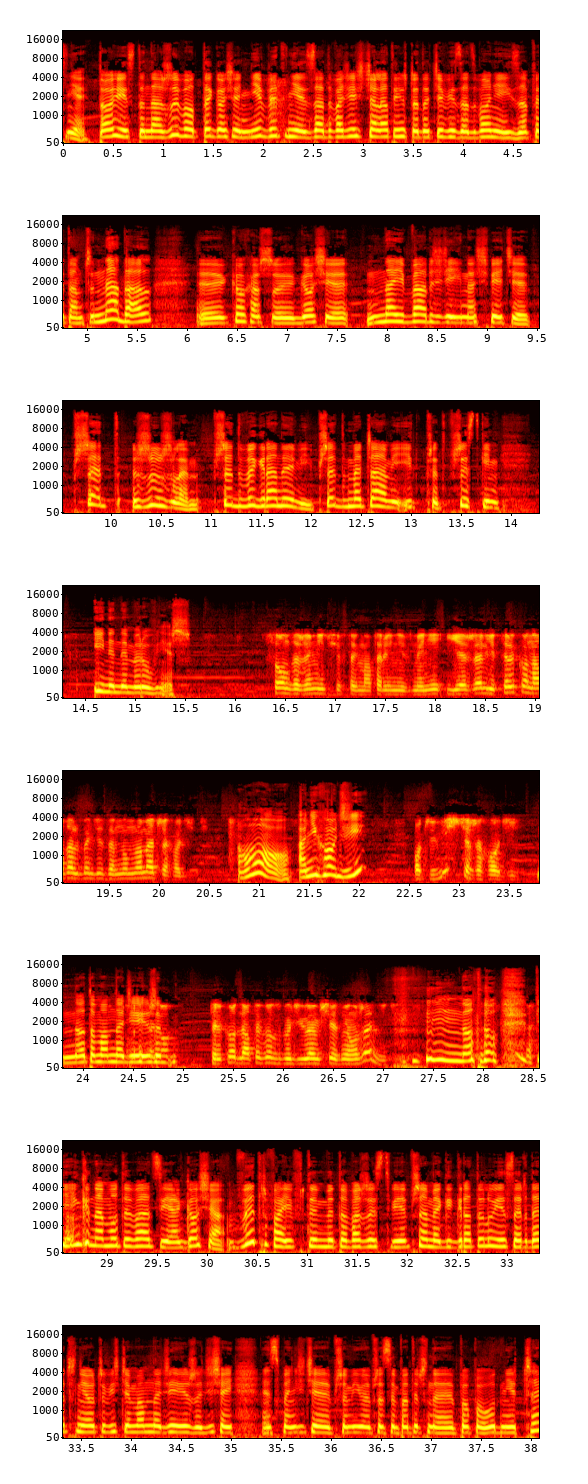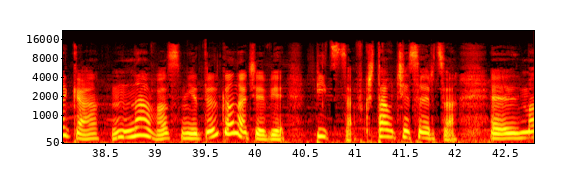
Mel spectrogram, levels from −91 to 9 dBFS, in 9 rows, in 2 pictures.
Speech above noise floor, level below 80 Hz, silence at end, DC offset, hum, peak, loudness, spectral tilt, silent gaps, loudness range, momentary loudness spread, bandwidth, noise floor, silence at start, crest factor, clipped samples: 31 dB; -42 dBFS; 0 s; under 0.1%; none; 0 dBFS; -17 LUFS; -4.5 dB/octave; none; 4 LU; 8 LU; 14.5 kHz; -48 dBFS; 0 s; 16 dB; under 0.1%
